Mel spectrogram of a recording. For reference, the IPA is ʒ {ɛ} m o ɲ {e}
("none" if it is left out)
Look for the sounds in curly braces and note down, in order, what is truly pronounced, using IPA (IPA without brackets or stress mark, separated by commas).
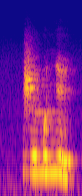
e, e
